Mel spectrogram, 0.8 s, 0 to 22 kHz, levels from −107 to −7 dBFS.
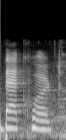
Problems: none marked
